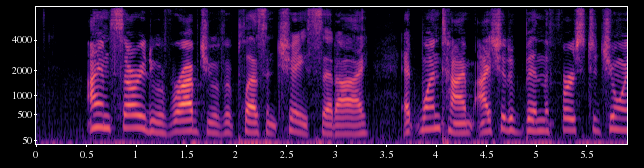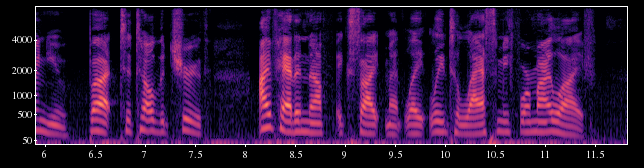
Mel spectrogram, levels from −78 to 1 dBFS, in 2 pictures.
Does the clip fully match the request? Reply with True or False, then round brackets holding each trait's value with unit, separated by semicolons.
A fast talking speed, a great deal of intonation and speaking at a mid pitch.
False (215 wpm; 4.2 semitones; 180 Hz)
